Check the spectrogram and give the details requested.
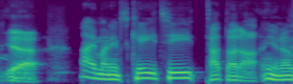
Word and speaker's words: Tatara: You know, in Japanese, it's kind of all the syllables are even, so it's like Tatara, so it's like Tatara would be Tatara.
